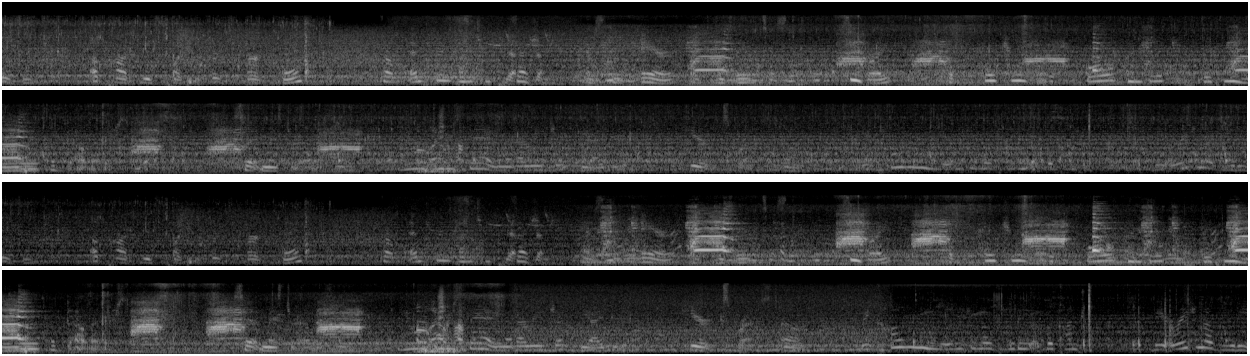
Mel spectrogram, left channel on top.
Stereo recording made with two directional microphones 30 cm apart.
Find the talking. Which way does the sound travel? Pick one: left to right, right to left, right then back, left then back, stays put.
left to right.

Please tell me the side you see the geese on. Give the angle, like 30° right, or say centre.
40° right.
